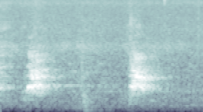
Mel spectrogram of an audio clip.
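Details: Dog giving two short, sharp barks about one second apart, each a bright burst with harmonic bands, over a quiet background hiss.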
